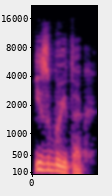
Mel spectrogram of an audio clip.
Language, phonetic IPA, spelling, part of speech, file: Russian, [ɪzˈbɨtək], избыток, noun, Ru-избыток.ogg
- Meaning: 1. abundance, plenty 2. excess, surplus, redundancy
